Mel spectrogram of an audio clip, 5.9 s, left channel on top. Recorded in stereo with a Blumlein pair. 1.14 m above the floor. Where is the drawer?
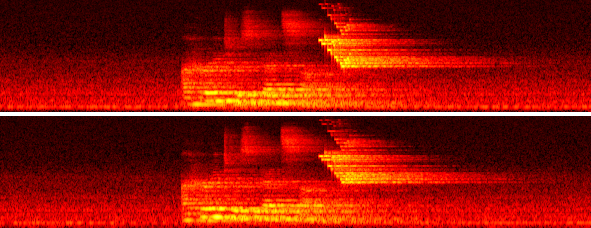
No drawer in this recording.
